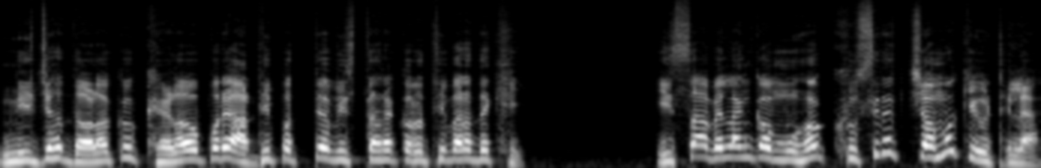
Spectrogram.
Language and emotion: Odia, happy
